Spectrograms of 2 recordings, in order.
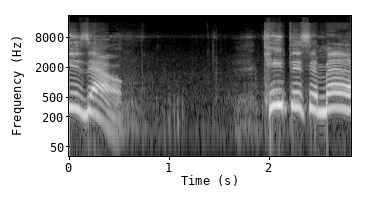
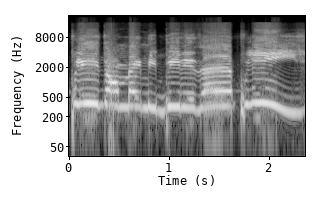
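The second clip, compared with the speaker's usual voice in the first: pleading; 4 semitones higher than usual. Retold or imitated. Begging principal not to whip friend.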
